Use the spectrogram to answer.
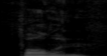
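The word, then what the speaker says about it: Vauen: So, this is this is the Vaughn 125th anniversary Zeppelin pipe. I say Vaughn, it's actually pronounced Fen, right?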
